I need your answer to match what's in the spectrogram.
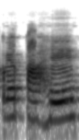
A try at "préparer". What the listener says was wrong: Agora, préparer, faltou aquele R francês.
